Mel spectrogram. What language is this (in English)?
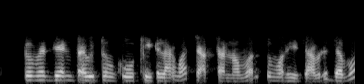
Odia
